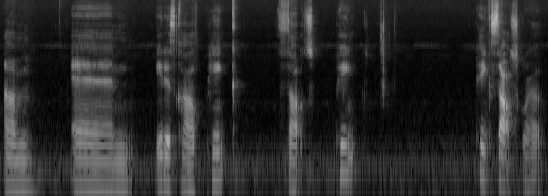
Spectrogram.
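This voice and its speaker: A woman with a stuffy cold, casually showing off the spiritual bath and body products she makes, talking in a halting, hesitant way. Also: extremely low pitch, slight background noise.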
